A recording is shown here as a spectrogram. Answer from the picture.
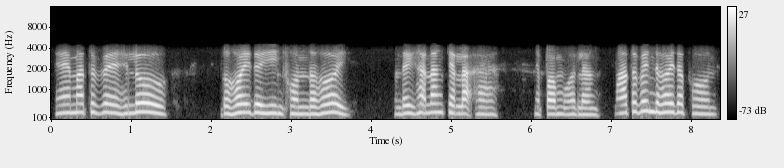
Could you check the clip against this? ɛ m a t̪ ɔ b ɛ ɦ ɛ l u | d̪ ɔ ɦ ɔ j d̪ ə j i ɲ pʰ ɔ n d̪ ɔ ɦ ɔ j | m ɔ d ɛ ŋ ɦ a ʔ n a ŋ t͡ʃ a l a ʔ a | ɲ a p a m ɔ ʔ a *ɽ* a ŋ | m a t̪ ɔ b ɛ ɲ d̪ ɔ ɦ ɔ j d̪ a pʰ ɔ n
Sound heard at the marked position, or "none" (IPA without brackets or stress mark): l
